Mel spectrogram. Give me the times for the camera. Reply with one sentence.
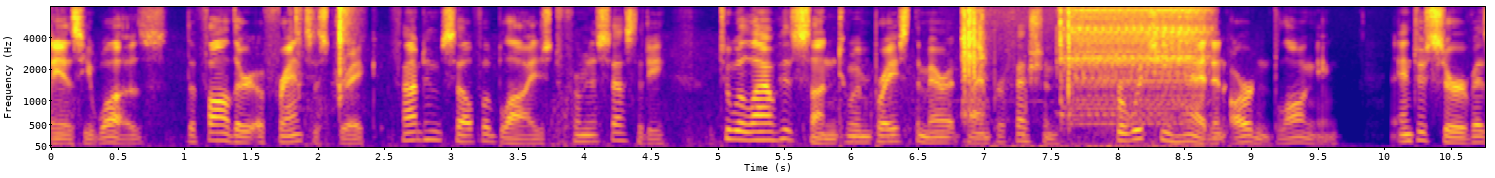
The camera can be heard from 1.8 to 2.3 s and from 6.8 to 8.8 s.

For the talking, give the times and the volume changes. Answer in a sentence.
The talking can be heard from 0.0 to 10.7 s, at a steady volume.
